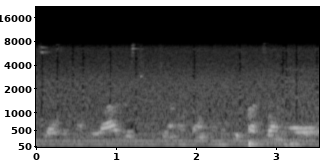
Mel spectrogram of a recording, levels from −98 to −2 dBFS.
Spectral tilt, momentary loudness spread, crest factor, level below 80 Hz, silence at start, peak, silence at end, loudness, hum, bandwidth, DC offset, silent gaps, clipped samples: -6 dB/octave; 10 LU; 20 dB; -66 dBFS; 0 s; -16 dBFS; 0 s; -38 LUFS; 50 Hz at -50 dBFS; 7.6 kHz; under 0.1%; none; under 0.1%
